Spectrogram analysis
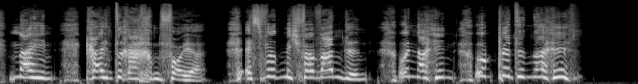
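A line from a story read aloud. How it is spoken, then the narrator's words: Shrieked. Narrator (German): kreischte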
